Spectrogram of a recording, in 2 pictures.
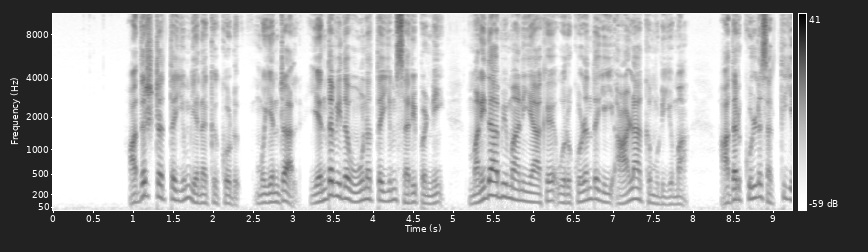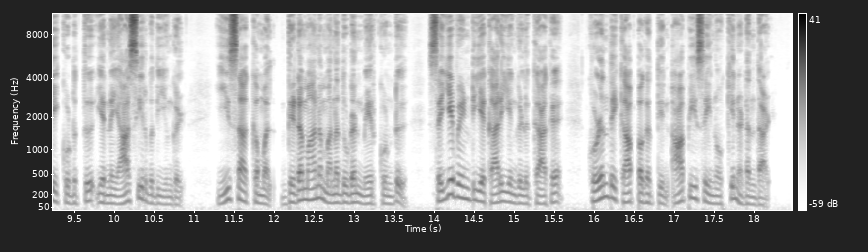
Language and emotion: Tamil, neutral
